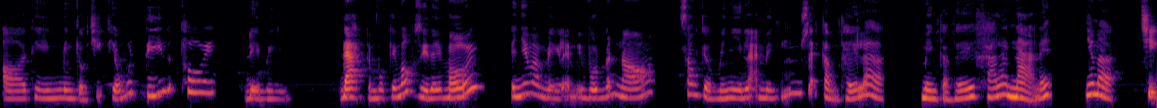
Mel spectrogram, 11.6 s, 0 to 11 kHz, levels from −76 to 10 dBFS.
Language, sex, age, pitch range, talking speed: Vietnamese, female, 10-29, 205-290 Hz, 260 wpm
